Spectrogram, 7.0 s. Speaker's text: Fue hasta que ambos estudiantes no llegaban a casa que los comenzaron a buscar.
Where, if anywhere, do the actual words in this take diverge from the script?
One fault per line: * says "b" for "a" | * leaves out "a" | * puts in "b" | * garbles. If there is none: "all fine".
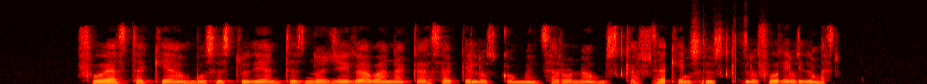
* garbles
